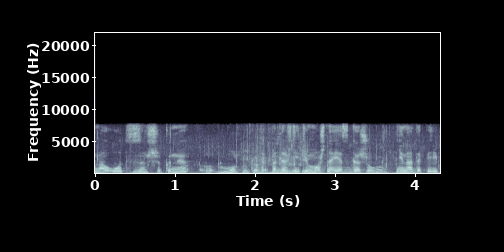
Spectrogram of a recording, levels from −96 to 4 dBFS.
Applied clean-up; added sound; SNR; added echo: none; Crumpling, crinkling + Bird; 17 dB; none.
